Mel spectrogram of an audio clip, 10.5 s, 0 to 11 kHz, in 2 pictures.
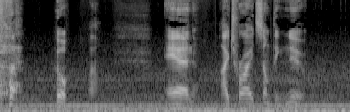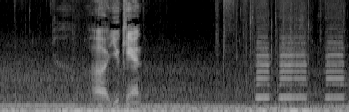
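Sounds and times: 
low rumble of engine and road noise: 0:00.0 - 0:10.4
speech: 0:00.1 - 0:01.6, 0:02.5 - 0:04.7, 0:06.6 - 0:07.4, 0:09.1 - 0:10.4
car horn honking: 0:09.0 - 0:10.4.

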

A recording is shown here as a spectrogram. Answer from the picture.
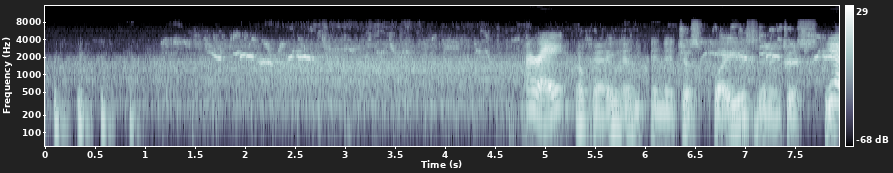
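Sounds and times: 
soft low thumps: 0:00.0 - 0:01.0
birds chirping: 0:00.0 - 0:07.9
laughter: 0:00.1 - 0:00.9, 0:05.3 - 0:07.9
speech: 0:04.8 - 0:07.9.

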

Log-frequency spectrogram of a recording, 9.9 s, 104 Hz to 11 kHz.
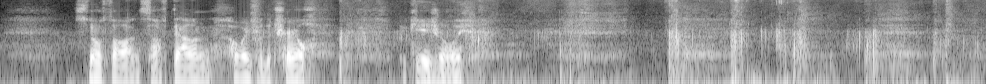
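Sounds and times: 
faint outdoor background: 0:00.0 - 0:09.8
speech: 0:00.8 - 0:04.9, 0:05.6 - 0:05.8
footsteps crunching up a hiking trail: 0:02.5 - 0:09.8.

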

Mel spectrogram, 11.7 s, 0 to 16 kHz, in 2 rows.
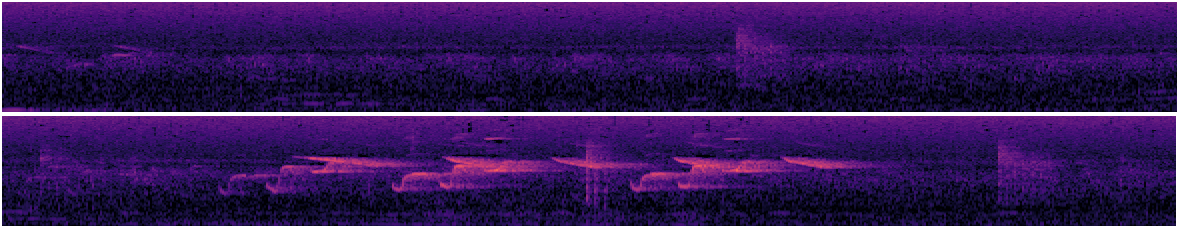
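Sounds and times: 
background noise: 0:00.0 - 0:11.7
White-browed robin-chat singing in the Okavango Panhandle: 0:07.0 - 0:10.1.

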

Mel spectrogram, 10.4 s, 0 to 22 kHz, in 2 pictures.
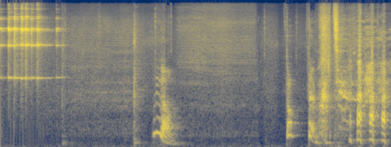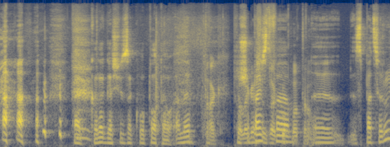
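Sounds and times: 
small handbell ringing rapidly: 0:00.0 - 0:01.0
speech: 0:02.0 - 0:02.4, 0:04.1 - 0:10.4
laughter: 0:04.1 - 0:06.6.

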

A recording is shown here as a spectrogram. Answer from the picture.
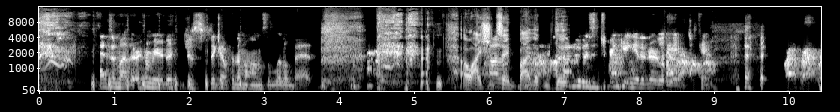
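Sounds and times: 
laughter: 0:00.0 - 0:02.8, 0:03.8 - 0:09.8
speech: 0:00.7 - 0:09.8
dog barking at an arriving package delivery: 0:06.4 - 0:07.1, 0:08.4 - 0:09.0, 0:10.0 - 0:10.4.

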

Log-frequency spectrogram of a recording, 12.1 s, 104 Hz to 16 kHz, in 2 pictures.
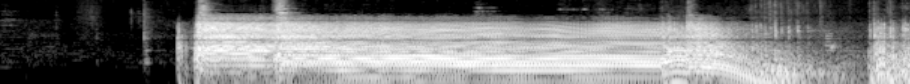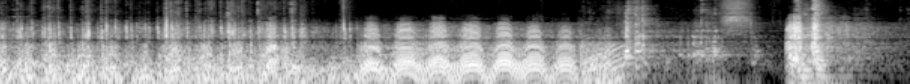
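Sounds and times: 
slightly out-of-tune electric guitar with distortion and reverb: 0:01.2 - 0:10.6, 0:11.3 - 0:12.1.

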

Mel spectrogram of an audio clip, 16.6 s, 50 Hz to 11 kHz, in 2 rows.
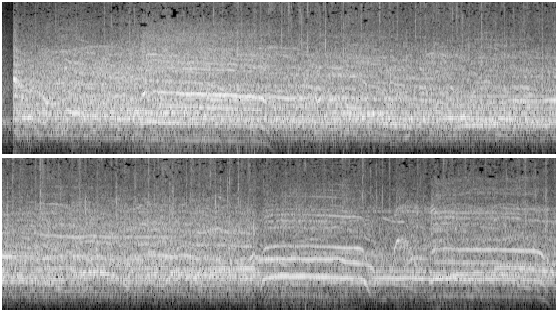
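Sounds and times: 
large stadium crowd cheering, whooping and shouting: 0:00.0 - 0:16.6.

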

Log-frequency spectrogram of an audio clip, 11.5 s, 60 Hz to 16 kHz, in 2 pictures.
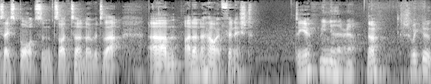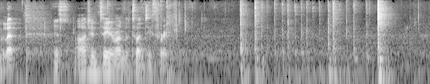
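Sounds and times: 
speech: 0:00.0 - 0:08.2
typing on a computer keyboard: 0:08.9 - 0:11.0.

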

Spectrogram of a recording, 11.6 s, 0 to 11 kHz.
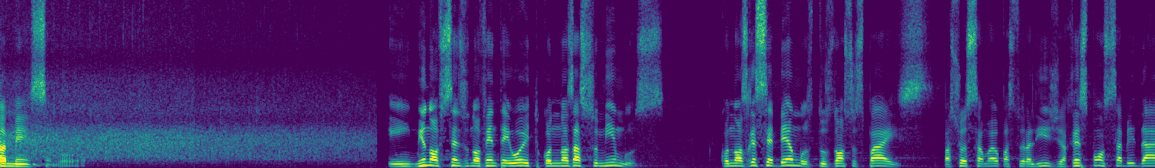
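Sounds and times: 
speech: 0:00.0 - 0:00.8, 0:03.9 - 0:11.5
congregation applauding: 0:00.0 - 0:03.8.

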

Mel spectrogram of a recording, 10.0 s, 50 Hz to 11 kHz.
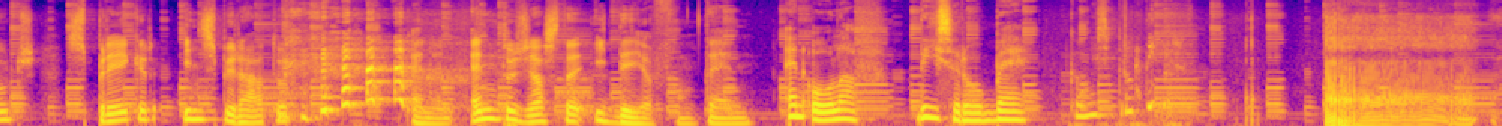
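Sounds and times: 
speech: 0:00.0 - 0:08.0
laughter: 0:01.9 - 0:03.3
dog snorting: 0:07.5 - 0:10.0.

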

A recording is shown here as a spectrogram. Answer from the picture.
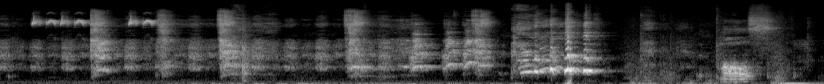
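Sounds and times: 
dog yelping and whining: 0:00.3 - 0:05.1
dog barking: 0:03.5 - 0:05.0
laughter: 0:04.7 - 0:06.2.

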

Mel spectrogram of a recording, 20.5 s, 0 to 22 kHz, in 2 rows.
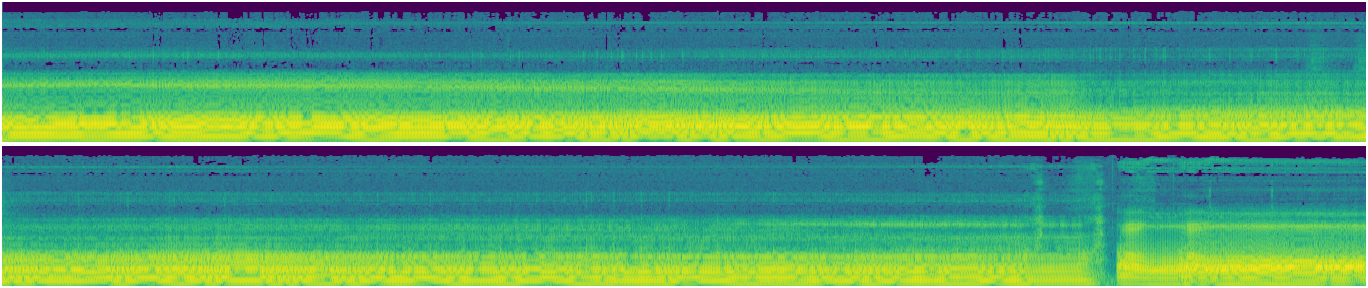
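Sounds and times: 
phased throat singing: 0:00.0 - 0:20.4.

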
